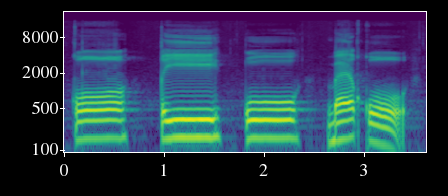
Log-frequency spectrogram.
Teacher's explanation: Pangkal lidahnya seluruhnya menyentuh pada langit-langit lunak. · Jadi nggak ada percikan nafas karena sifatnya jahar. Pangkal lidahnya nempel ke langit-langit lunak semua. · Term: huruf qaf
